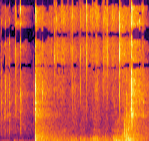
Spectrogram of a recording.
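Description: Small hand seam roller pressed and rolled along the edge of a natural hyacinth-veneer wallcovering, a scraping rustle that starts suddenly about half a second in and swells near the end. It is working down an edge that won't lie flat against the wall.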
